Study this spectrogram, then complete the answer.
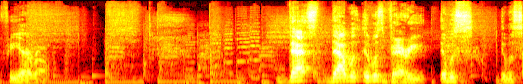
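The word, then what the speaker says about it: Fiyero: The transitions of Bach and Fiero. That's how you say his name. Fiero.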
